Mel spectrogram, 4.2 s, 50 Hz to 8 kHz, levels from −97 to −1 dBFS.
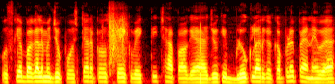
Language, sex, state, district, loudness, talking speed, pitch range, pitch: Hindi, male, Jharkhand, Garhwa, -18 LUFS, 285 wpm, 135-155 Hz, 145 Hz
